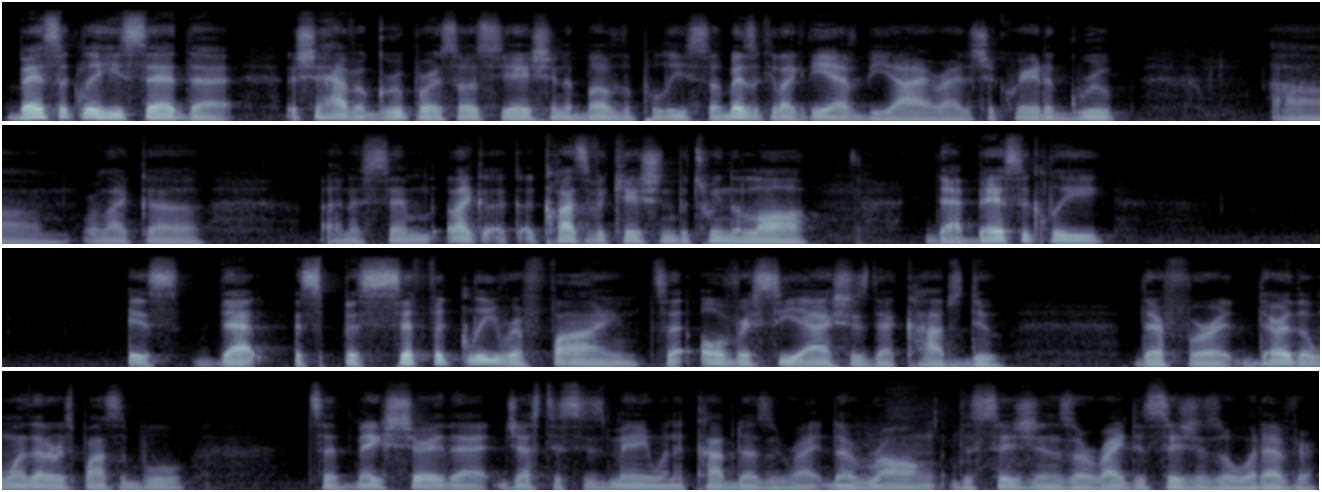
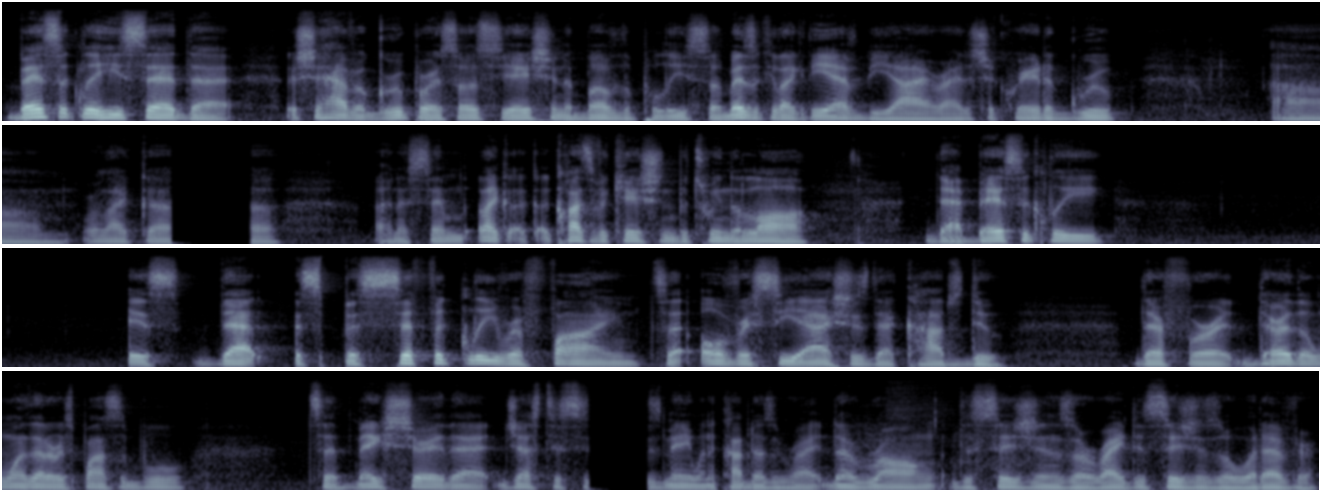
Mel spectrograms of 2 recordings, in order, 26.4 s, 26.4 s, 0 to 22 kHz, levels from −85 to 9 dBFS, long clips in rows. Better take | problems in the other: first | audio freezing; at 7.5 s and at 23 s

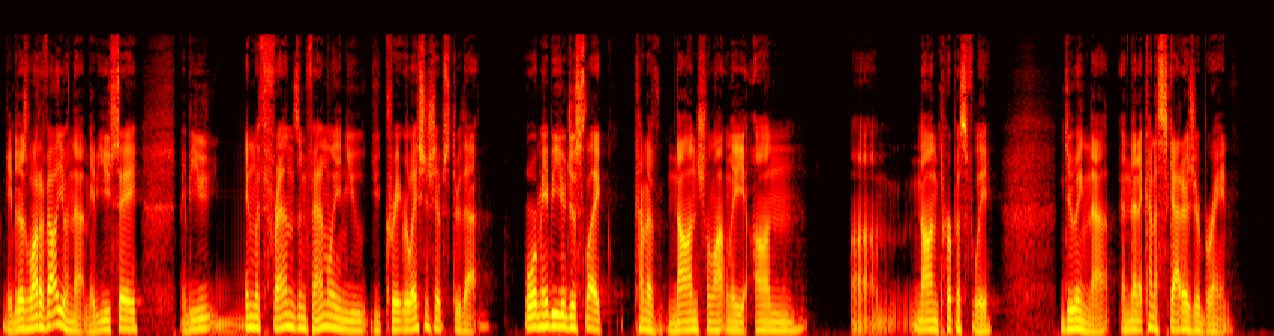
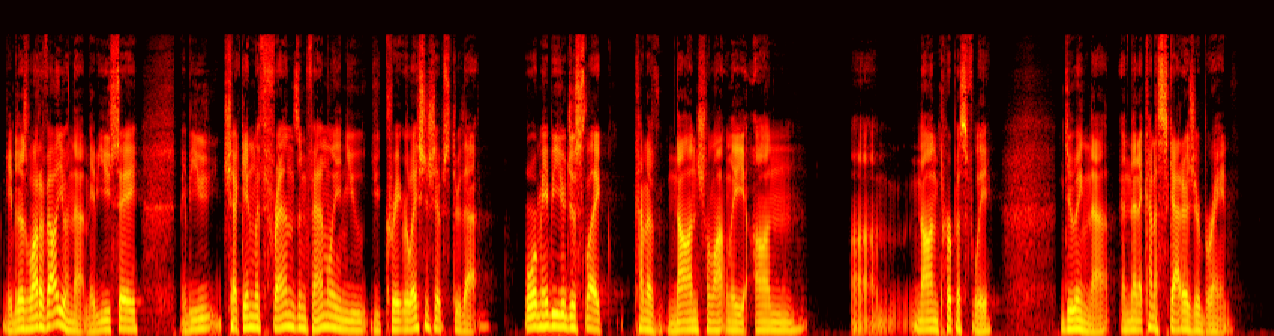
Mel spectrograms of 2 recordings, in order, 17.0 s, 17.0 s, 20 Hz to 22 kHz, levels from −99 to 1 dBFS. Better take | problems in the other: second | audio freezing; at 3 s

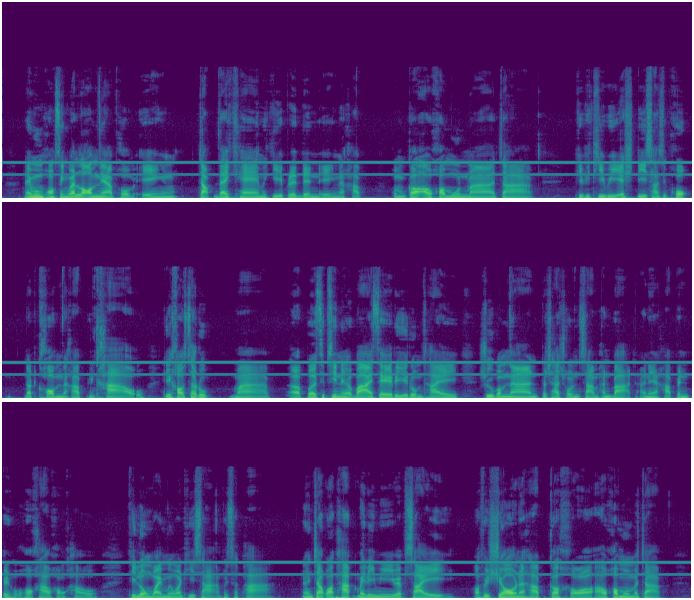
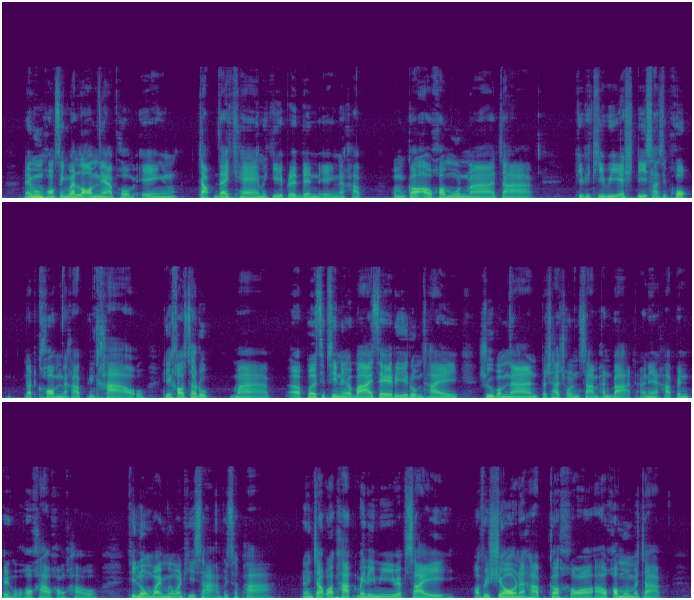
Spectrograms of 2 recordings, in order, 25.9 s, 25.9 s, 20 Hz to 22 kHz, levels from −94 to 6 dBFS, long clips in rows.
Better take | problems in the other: second | high-pitched whine; noticeable; throughout; 4 kHz, 15 dB below the speech

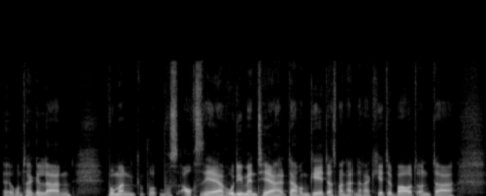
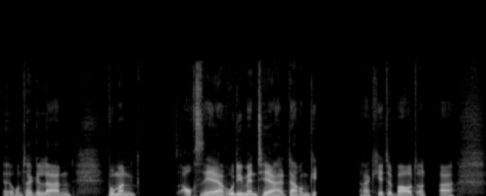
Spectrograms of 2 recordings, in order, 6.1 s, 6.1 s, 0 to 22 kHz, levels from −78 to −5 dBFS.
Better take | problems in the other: first | audio cutting out; at 2 s, at 4 s for 0.5 s and at 5.5 s

